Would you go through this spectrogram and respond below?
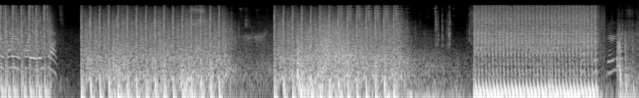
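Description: Rapid automatic gunfire from the video game Fortnite rattles in loud, dense bursts across the clip, with short breaks between volleys and gamer voices talking over the shooting.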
